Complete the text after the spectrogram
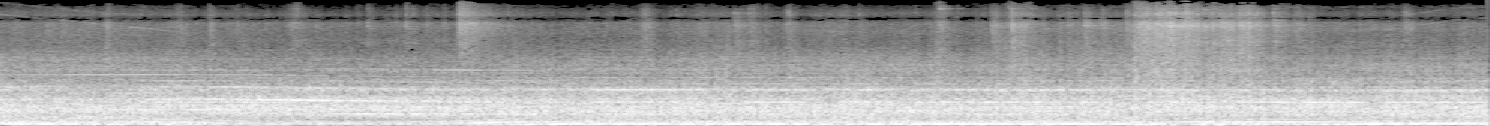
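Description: A bus engine hums and whines steadily from inside the moving bus.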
